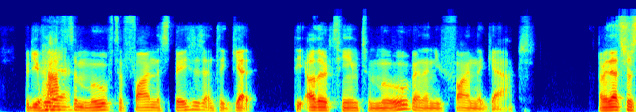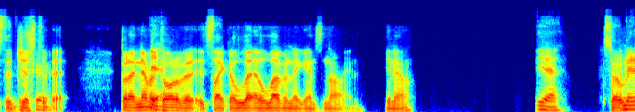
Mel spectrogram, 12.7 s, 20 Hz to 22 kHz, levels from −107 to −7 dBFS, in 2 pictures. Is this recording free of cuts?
yes; 0 cuts

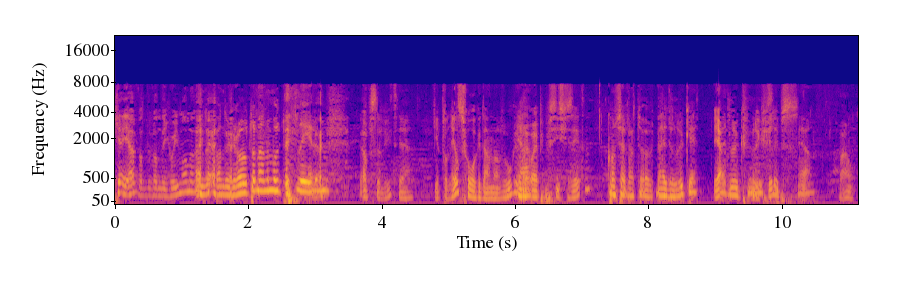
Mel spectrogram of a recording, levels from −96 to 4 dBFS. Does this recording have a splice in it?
yes; 1 cut; at 8.1 s

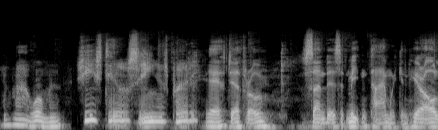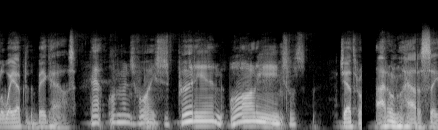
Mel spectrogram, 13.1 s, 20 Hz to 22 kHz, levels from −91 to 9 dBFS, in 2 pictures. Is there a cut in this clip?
yes; 2 cuts; at 1.1 s, 12.0 s

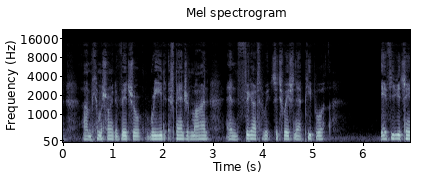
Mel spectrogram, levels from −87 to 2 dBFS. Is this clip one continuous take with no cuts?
no; 1 cut; at 3.5 s

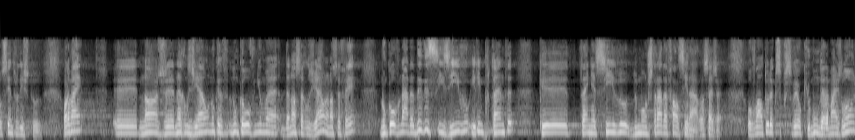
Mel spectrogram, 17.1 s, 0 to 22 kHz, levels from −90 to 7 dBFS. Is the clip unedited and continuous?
no; 1 cut; at 9.5 s

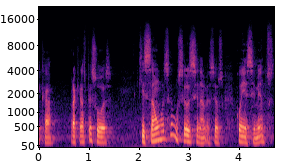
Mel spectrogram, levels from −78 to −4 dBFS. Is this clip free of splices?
yes; 0 cuts

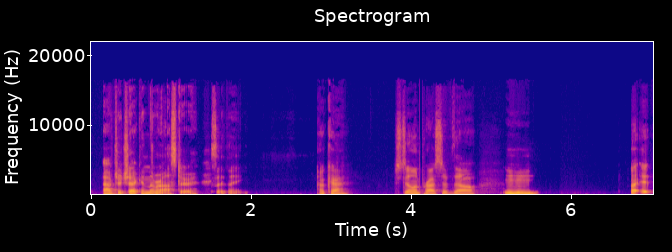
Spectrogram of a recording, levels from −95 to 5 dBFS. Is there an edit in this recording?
yes; 1 cut; at 1.5 s

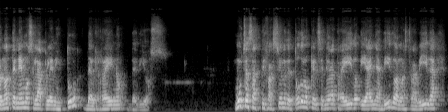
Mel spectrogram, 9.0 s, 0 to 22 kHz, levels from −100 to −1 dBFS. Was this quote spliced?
no; 0 cuts

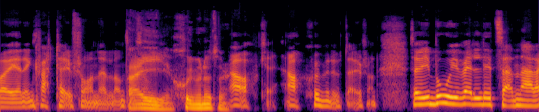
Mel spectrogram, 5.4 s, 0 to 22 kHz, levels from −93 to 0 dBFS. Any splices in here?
no; 0 cuts

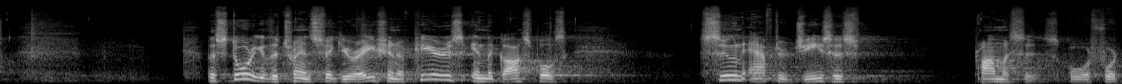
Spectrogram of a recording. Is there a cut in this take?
no; 0 cuts

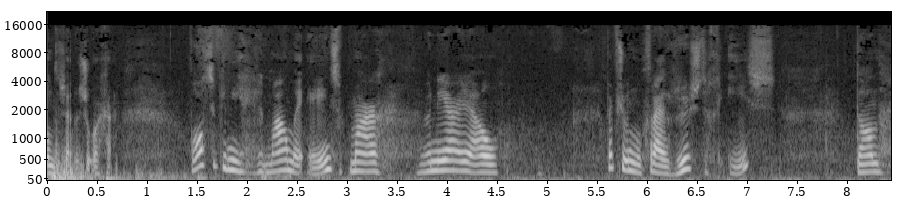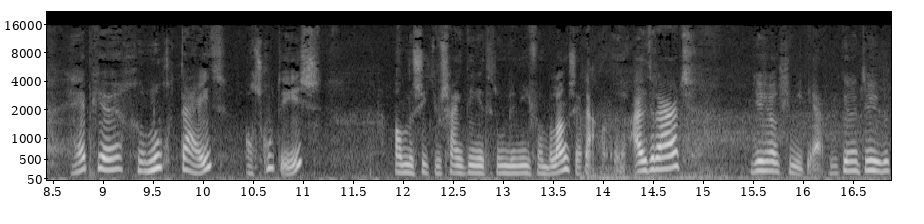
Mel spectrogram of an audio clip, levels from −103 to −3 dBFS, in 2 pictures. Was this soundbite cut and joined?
yes; 2 cuts; at 2.9 s, 13.8 s

